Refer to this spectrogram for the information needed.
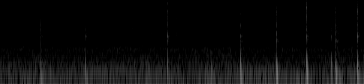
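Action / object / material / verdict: tap / clear plastic tub with lid / plastic / none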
